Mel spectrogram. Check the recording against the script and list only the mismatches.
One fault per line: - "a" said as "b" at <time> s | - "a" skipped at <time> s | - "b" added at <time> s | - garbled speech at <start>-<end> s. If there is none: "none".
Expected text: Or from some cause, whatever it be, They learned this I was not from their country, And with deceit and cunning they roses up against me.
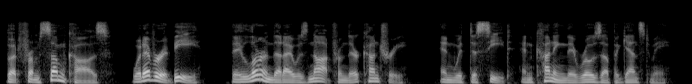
- "Or" said as "But" at 0.1 s
- "this" said as "that" at 2.7 s
- "roses" said as "rose" at 5.7 s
